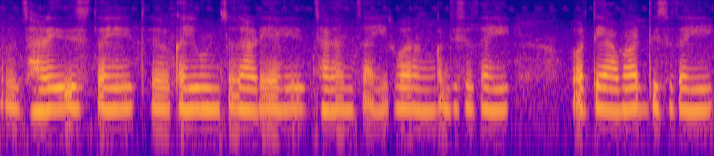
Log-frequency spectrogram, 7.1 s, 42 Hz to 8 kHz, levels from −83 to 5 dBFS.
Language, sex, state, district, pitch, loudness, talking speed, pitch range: Marathi, female, Maharashtra, Aurangabad, 210 Hz, -19 LUFS, 125 wpm, 200-215 Hz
